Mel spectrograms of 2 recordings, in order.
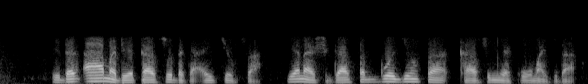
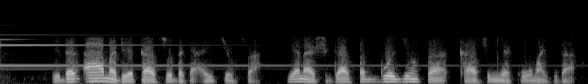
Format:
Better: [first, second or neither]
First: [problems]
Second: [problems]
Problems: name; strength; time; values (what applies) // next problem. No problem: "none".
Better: first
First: none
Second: background sound (Bell / Doorbell); 16 dB below the speech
